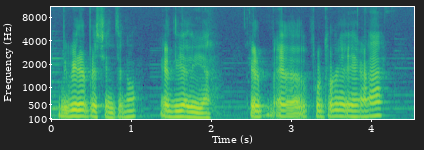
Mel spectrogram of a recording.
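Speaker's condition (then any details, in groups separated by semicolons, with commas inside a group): Duchenne muscular dystrophy; degenerative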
